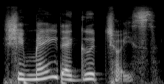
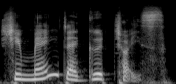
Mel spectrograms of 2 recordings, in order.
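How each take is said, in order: Both takes have the same delivery.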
